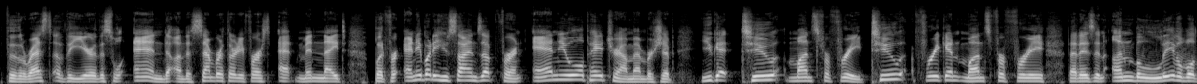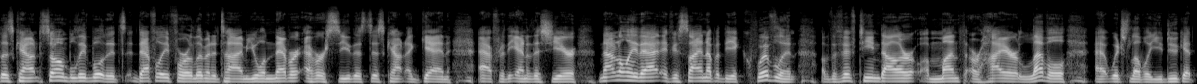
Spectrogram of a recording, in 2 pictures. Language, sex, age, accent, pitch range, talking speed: English, male, 30-49, American, 130-160 Hz, 220 wpm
